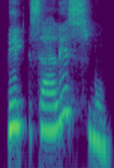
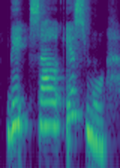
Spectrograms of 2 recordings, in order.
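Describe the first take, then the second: First: The hamza is dropped and lam links to ismu. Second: Ismu starts separately with its own hamza. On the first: "dibaca menjadi" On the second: "tertulis tulisannya"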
